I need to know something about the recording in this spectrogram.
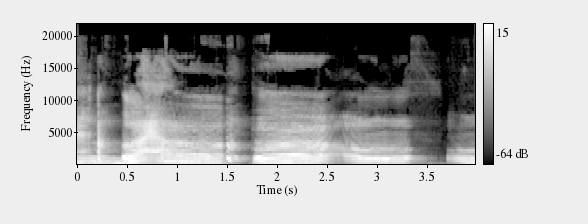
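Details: Newborn immediately after a normal vaginal delivery: loud, strong wailing cries with rising and falling pitch and brief breaths between cries.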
